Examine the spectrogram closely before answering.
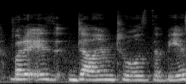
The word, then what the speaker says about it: Bdellium: it should be so done tools the beat is silent you want to say bdellium and I want to say it and I do say it bdellium but it is bellum tools to be a silent these are fantastic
